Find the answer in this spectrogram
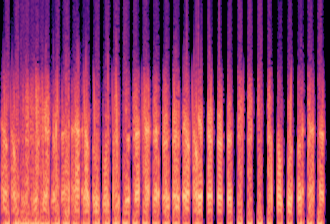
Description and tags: sound-design created from processing a vocal sample (the voice is germany's thomas brinkmann) from my syndicated net/radio show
